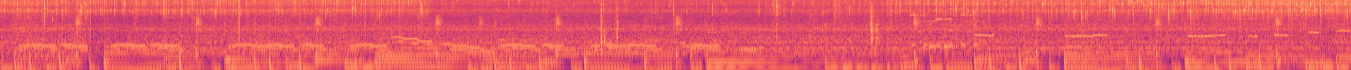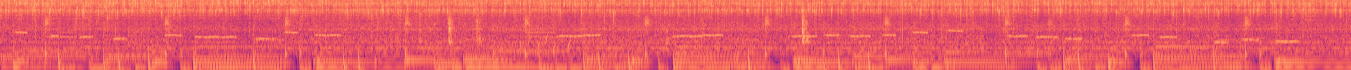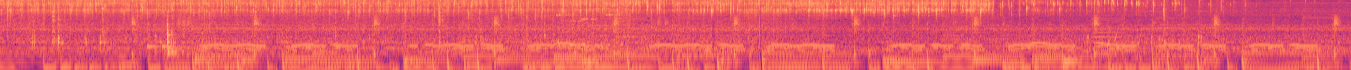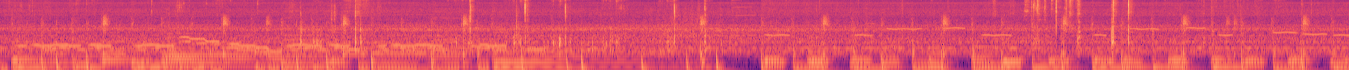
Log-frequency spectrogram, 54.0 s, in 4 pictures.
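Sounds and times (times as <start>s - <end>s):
chicken frying in oil: 0.0s - 54.0s
oil popping and crackling: 0.0s - 54.0s.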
